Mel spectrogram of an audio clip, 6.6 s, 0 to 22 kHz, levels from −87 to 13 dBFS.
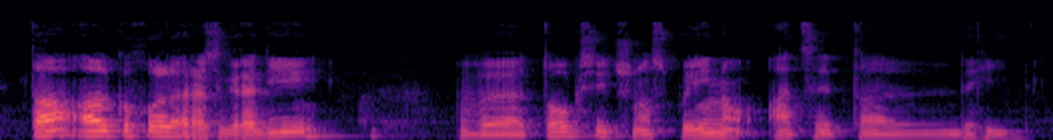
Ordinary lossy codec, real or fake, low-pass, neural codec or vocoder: MP3, 48 kbps; real; 19.8 kHz; none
